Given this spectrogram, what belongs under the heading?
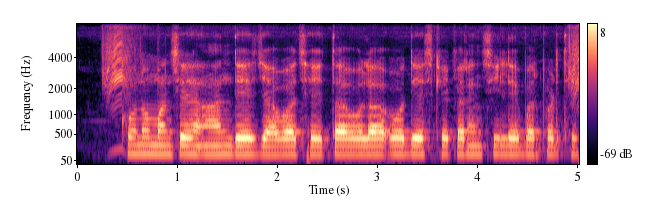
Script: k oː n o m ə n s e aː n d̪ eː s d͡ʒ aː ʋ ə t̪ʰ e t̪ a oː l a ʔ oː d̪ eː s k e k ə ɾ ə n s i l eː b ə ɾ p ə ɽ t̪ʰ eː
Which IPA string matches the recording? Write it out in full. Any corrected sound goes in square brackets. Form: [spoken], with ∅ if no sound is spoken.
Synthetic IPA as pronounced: k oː n o m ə n s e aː n d̪ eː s d͡ʒ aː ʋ [a] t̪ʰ e t̪ a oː l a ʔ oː d̪ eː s k e k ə ɾ ə n s i l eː b ə ɾ p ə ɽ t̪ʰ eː

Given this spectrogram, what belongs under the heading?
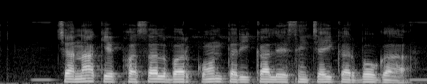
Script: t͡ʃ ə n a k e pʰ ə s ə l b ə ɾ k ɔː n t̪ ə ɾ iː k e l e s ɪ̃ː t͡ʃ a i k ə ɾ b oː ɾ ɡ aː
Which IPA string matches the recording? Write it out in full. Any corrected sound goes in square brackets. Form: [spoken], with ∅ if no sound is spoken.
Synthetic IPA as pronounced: t͡ʃ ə n a k e pʰ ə s ə l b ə ɾ k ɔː n t̪ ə ɾ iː k [a] l e s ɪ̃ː t͡ʃ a i k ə ɾ b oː [∅] ɡ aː

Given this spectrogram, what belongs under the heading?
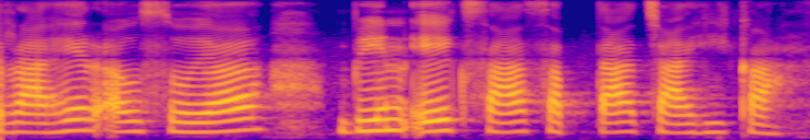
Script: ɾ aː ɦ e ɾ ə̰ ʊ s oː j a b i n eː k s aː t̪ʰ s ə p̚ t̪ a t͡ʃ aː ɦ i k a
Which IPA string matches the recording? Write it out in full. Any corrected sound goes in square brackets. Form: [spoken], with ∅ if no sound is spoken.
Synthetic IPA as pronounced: ɾ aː ɦ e ɾ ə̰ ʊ s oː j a b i n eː k s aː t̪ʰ s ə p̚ t̪ a t͡ʃ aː ɦ i k a

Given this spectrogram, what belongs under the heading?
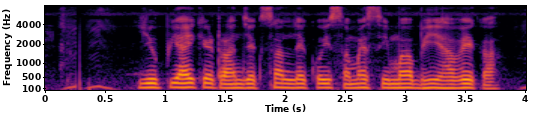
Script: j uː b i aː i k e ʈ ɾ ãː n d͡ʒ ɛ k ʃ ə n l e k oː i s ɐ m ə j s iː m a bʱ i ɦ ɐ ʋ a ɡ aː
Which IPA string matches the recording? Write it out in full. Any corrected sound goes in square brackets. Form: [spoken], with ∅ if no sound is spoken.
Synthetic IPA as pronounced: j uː [p] i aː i k e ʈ ɾ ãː n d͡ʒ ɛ k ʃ ə n l e k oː i s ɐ m ə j s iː m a bʱ i ɦ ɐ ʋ [e] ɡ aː

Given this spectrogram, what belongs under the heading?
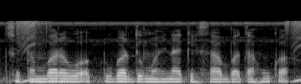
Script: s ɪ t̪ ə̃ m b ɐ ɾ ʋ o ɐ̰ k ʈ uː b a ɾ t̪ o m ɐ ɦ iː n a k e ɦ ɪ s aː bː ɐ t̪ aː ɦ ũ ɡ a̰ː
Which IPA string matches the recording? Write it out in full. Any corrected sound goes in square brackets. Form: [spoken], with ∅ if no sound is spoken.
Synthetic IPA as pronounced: s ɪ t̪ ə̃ m b [ə] ɾ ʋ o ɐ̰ k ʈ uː b [ə] ɾ [d̪] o m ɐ ɦ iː n a k e ɦ ɪ s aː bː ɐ t̪ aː ɦ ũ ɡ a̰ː

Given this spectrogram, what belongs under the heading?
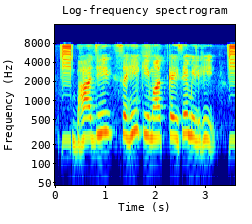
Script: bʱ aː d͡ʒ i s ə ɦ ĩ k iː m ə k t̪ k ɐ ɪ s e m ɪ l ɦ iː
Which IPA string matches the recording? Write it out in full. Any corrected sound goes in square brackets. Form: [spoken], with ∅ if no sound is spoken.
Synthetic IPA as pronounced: bʱ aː d͡ʒ i s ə ɦ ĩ k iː m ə [∅] t̪ k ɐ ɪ s e m ɪ l ɦ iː

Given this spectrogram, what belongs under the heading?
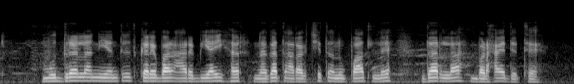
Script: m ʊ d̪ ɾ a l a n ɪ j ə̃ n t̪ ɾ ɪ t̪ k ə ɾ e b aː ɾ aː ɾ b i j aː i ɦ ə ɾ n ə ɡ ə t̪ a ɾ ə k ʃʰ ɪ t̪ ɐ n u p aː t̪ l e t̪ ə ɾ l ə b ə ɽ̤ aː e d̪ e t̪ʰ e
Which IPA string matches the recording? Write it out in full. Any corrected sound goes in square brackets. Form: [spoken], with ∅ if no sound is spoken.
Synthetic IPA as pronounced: m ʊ d̪ ɾ a l a n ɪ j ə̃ n t̪ ɾ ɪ t̪ k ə ɾ e b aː ɾ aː ɾ b i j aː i ɦ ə ɾ n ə ɡ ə t̪ a ɾ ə k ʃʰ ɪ t̪ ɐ n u p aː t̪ l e [d̪] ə ɾ l [a] b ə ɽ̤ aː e d̪ e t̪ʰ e

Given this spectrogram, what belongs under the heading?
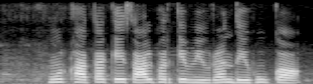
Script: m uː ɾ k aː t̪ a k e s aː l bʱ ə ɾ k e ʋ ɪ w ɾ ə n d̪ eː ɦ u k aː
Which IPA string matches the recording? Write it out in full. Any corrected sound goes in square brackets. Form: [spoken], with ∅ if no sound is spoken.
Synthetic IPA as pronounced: m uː ɾ [kʰ] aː t̪ a k e s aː l bʱ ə ɾ k e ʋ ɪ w ɾ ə n d̪ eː ɦ u k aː

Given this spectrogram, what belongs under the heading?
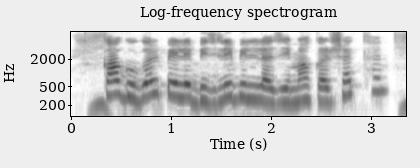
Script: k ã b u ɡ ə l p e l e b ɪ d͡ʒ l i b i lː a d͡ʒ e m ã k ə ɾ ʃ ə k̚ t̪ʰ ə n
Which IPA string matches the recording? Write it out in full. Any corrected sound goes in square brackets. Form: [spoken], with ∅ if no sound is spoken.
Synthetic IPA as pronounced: k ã [ɡ] u ɡ ə l p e l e b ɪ d͡ʒ l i b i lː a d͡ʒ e m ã k ə ɾ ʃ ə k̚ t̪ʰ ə n

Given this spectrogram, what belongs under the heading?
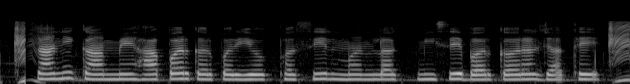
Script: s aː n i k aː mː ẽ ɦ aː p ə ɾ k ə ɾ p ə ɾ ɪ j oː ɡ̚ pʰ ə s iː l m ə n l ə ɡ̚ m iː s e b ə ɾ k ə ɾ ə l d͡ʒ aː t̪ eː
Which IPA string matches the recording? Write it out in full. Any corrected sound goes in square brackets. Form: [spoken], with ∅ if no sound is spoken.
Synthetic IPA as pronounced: s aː n i k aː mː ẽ ɦ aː p ə ɾ k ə ɾ p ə ɾ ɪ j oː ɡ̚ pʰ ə s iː l m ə n l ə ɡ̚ m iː s e b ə ɾ k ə ɾ ə l d͡ʒ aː t̪ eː

